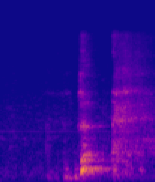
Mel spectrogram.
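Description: A man's voice: a short, abrupt utterance heard as the word "bien", followed by a breathy sound that trails off.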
